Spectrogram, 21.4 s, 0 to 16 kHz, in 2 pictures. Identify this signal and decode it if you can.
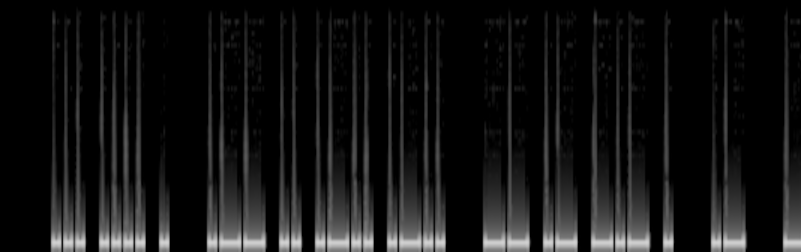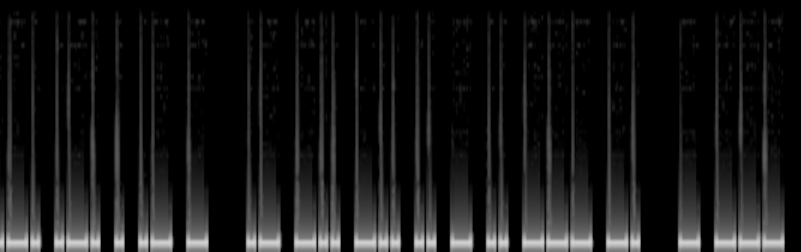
Morse code, heard as a keyed tone, about 15 wpm, 700 Hz. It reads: SHE WILL MAKE A GREAT ADDITION TO
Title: Sentences from Top 1000 Words - Review Part 6 - 15wpm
